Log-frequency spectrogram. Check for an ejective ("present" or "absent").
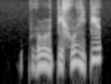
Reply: absent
